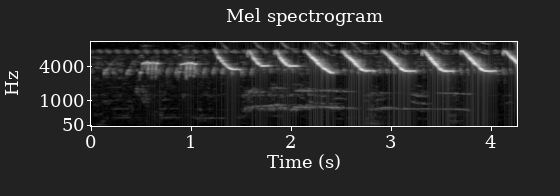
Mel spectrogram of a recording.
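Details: Singing canary, used to stimulate lazy canaries into singing: a run of bright downward-sliding whistles repeated about twice a second, preceded by two softer high notes, with faint lower warbling tones behind.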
